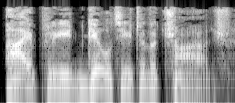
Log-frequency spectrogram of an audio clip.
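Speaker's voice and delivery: slow, measured statement with falling end; composed confirmation. Acted. Accused confirms his plea to the judge, composed. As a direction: confirm it evenly and deliberately.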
